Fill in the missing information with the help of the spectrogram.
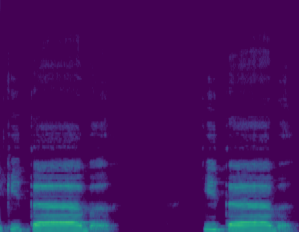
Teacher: تتلون الکتاب، واو مدہ، نل کتاب، اب یہاں پہ تو وقف مطلق کی علامت آ گئی تو یہاں پہ لازمن ہم ٹھہریں گے اور با جو ہے وہ ساکن کر دیں گے اور با جو ہے وہ پھر کلکلا ہو جائے گا، اس کو ہلا کے پڑھیں گے۔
